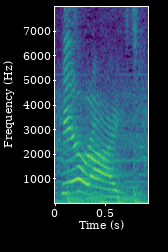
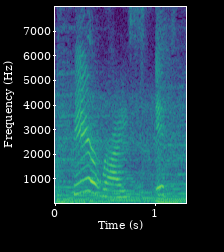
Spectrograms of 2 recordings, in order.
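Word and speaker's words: Fairize: that sort of like fried rice idiot it's pronounced fair eyes there's no ice in it what does this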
